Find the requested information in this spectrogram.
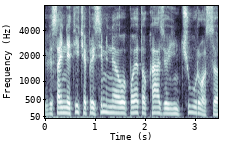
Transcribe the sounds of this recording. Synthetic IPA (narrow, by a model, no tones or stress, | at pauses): ʋʲɪsɐɪnʲɛt̪ʲiːt͡ʃʲɛpʲɾʲɪsʲɪmʲɪnʲɛʊpoːɛt̪oːkɑːzʲoːɪnʲt͡ʃʲuːɾoːs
